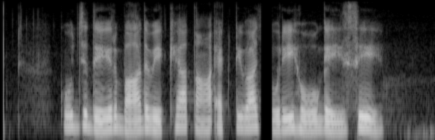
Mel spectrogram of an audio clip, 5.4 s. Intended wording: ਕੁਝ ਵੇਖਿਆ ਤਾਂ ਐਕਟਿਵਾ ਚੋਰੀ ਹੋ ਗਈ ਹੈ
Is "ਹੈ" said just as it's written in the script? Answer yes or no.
no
